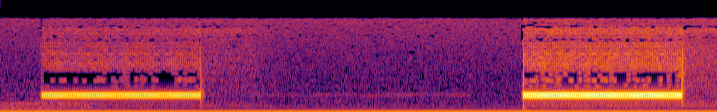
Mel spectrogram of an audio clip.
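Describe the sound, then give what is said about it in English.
A steady telephone dial tone on a landline plays as two sustained, even bursts of about two seconds each, separated by a long gap of near silence, with no voices. “Let's get a dial tone.”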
